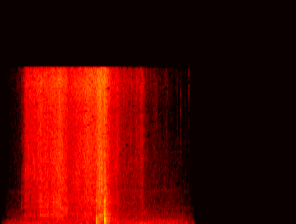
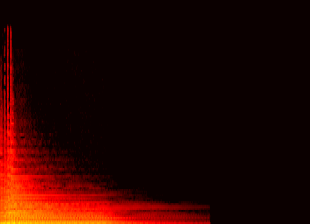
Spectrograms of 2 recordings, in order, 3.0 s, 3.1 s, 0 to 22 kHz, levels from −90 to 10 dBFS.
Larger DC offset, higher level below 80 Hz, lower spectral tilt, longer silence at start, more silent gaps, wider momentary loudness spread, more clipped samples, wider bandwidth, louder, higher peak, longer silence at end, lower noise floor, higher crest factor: neither; second, -84 dBFS vs -42 dBFS; second, -1 dB/octave vs -6 dB/octave; first, 0.2 s vs 0 s; neither; about the same, 20 LU vs 19 LU; neither; second, 15.5 kHz vs 17.5 kHz; about the same, -29 LUFS vs -28 LUFS; about the same, -6 dBFS vs -8 dBFS; second, 1.4 s vs 1.6 s; second, -57 dBFS vs under -90 dBFS; first, 30 dB vs 22 dB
